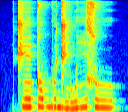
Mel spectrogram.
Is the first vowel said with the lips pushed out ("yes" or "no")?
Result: no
